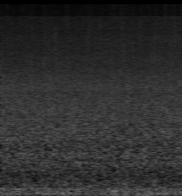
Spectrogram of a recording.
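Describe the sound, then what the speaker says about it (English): Heavy rain pours down in Paris on a Sunday, a loud, dense, continuous hiss of water with no pauses and nobody speaking. "a lot of rain."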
